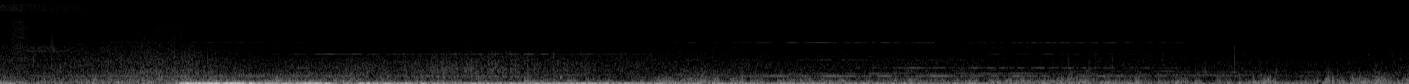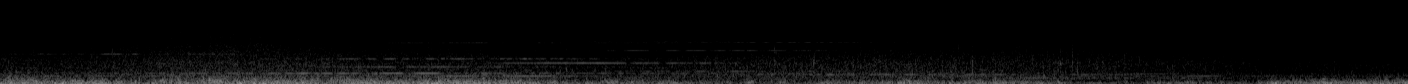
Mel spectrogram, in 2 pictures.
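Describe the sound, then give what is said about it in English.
The roar of the sea, muffled by a hill, heard from a little hollow on the way to the harp site: mostly a deep continuous rumble with softer hiss and upper frequencies on top, holding at a fairly even level throughout with no voices. “Notice how the sound of the sea is reduced enormously. You can still hear the background roar and the upper frequencies, but it's muted by the hill that's on my right-hand side.”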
